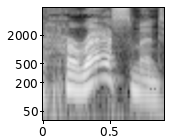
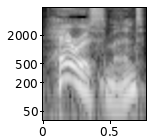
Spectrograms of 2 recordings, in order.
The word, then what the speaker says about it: harassment: We've got the word harassment here. Sometimes it's pronounced harassment. I've heard that from English people mostly, but Americans pronounce this as harassment.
